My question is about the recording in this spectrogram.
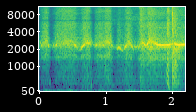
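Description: A person whistles a tune alone, a clear, fairly high tone held in a string of notes broken by brief gaps, the pitch staying nearly level with slight wavers.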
